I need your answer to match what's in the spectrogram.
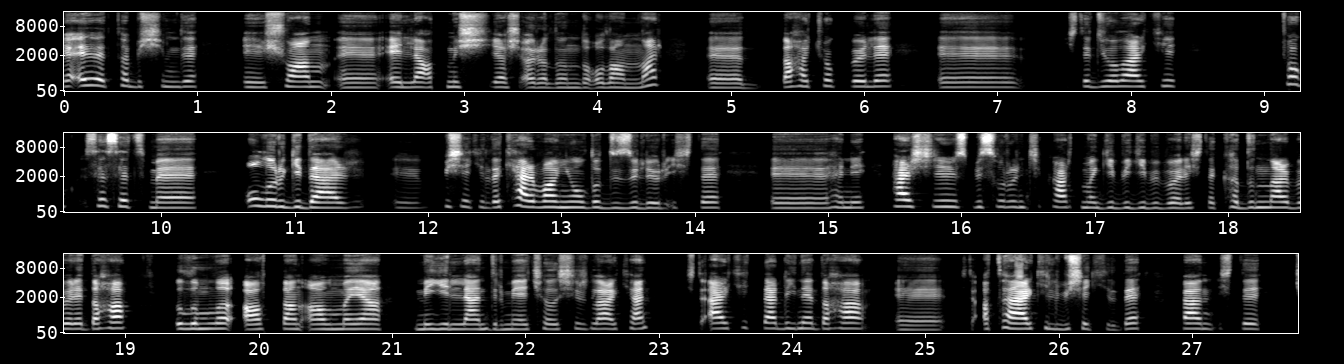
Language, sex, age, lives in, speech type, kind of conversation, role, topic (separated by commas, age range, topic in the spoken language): Turkish, female, 30-34, Netherlands, conversation, podcast, guest, Evlilik ve ilişkilerde kuşakların beklentileri nasıl değişti?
